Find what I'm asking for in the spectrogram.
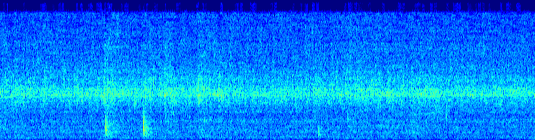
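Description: A wooden spoon stirring stew in a pot just topped up with cold water, a soft continuous sizzle and bubbling with a couple of brief scraping knocks early on, no voices.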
